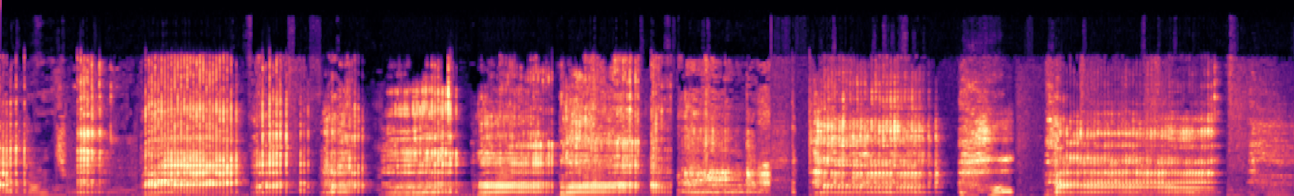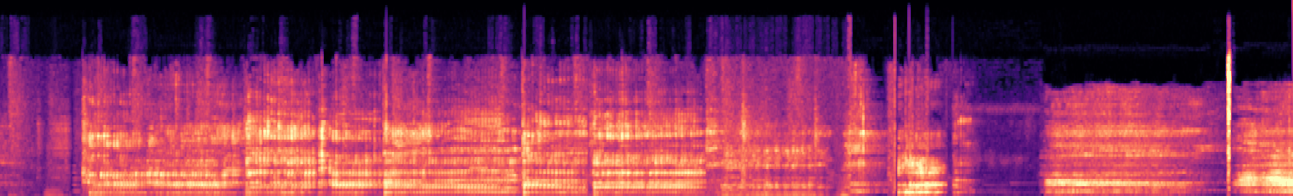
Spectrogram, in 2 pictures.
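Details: Girls burping in a compilation: a string of long, loud, voiced belches over background music and some talk.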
